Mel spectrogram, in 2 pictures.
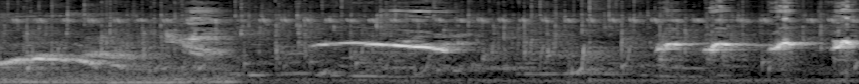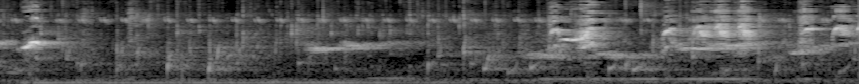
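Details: Mating call of a white-rumped shama, played to stimulate other shamas to breed: clear rising and falling whistles, then a run of short repeated whistled notes, ending with scratchy high chatter.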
